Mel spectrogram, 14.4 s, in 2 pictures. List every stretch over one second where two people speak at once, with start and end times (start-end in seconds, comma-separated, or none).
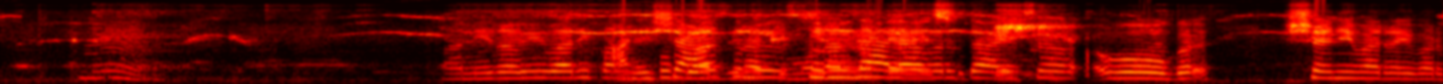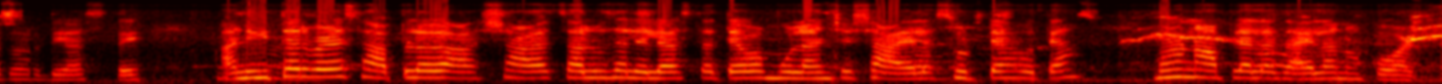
3.1-5.3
